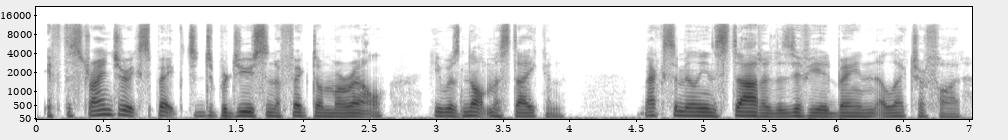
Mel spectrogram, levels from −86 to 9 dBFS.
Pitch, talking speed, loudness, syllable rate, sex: 120 Hz, 180 wpm, -21 LUFS, 6.2 syllables/s, male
